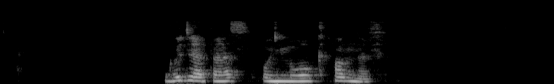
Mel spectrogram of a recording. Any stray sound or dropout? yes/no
no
